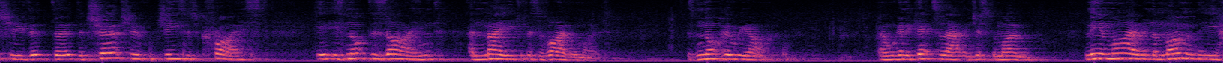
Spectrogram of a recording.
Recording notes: Due to technical difficulties this week we apologise for the reduced sound quality.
